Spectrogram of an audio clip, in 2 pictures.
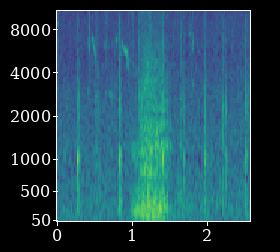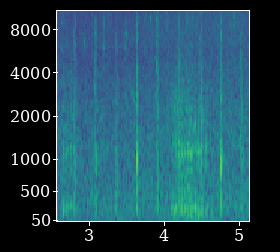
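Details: Carriage horse on the move: sharp clip-clop hoofbeats with ringing overtones, broken by a loud breathy burst near the start and a softer breathy rush toward the end.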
